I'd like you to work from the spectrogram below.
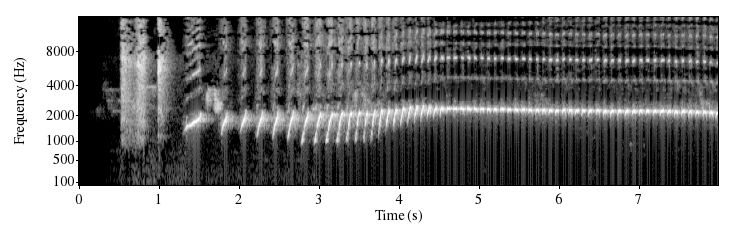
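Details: White-rumped shama (murai batu) in a long morning training recording: a burst of scratchy notes, then a rising series of quick clipped notes that settles into a steady, fast, even trill.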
